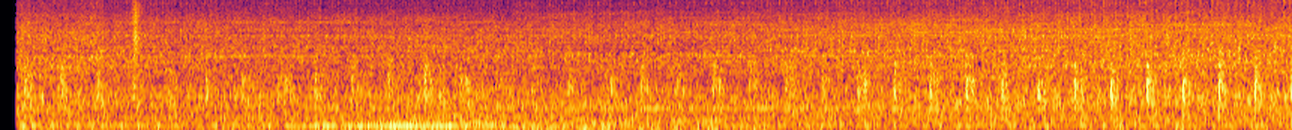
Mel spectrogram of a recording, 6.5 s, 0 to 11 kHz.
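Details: Nissan 350Z idling with a light, steady ticking, about three a second, mainly from the back of the engine near the firewall; oil level checked and fine, cause undetermined.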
